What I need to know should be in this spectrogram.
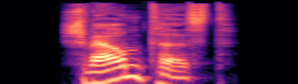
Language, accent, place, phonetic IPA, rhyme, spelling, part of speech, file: German, Germany, Berlin, [ˈʃvɛʁmtəst], -ɛʁmtəst, schwärmtest, verb, De-schwärmtest.ogg
- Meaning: inflection of schwärmen: 1. second-person singular preterite 2. second-person singular subjunctive II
